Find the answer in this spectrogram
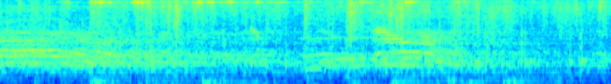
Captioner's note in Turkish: At kişneme sesi; Bağırma sesleri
